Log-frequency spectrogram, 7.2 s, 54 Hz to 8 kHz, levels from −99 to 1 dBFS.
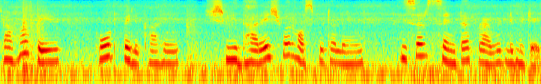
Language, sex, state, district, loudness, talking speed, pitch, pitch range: Hindi, female, Madhya Pradesh, Dhar, -16 LUFS, 125 wpm, 210 Hz, 195-240 Hz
